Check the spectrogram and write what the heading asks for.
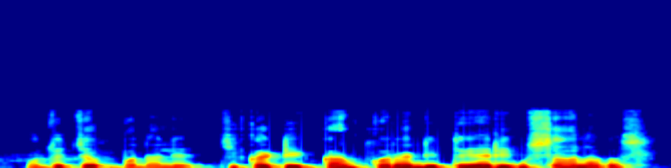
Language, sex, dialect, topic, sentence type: Marathi, male, Northern Konkan, banking, statement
